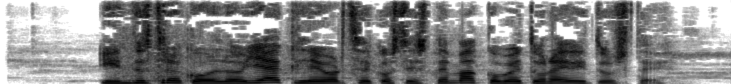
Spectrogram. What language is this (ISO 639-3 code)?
eus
